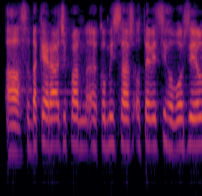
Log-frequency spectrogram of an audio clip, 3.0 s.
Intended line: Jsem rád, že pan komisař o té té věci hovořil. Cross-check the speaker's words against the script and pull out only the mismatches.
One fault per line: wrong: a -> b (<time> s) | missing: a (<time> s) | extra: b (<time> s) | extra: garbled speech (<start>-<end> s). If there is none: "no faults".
extra: také (0.5 s)
missing: té (2.2 s)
